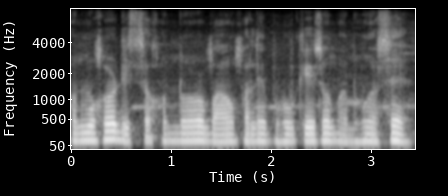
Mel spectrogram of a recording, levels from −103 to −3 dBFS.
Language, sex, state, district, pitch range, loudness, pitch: Assamese, male, Assam, Sonitpur, 110-120 Hz, -19 LUFS, 115 Hz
